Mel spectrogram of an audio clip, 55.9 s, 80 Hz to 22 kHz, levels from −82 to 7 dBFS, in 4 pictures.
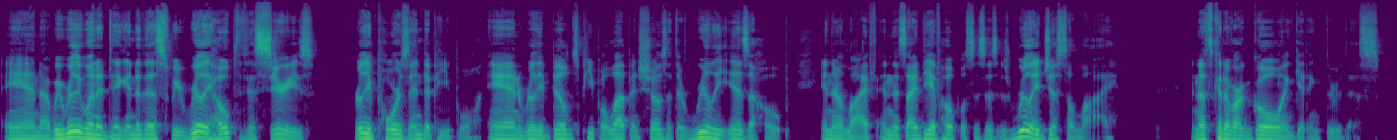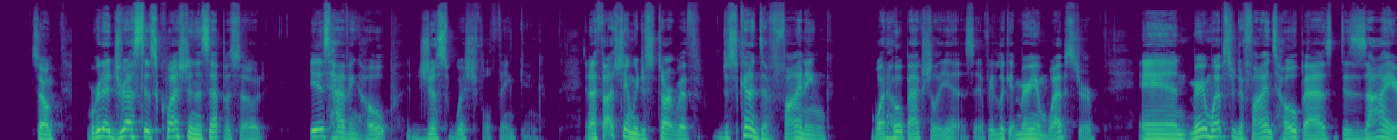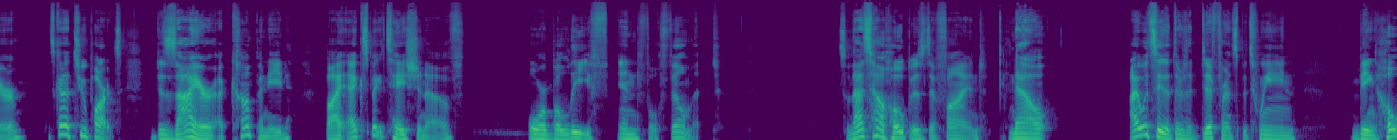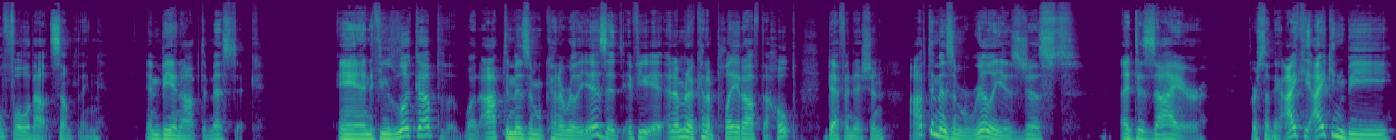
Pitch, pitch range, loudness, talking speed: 130 Hz, 115-155 Hz, -24 LUFS, 185 wpm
